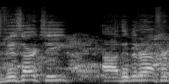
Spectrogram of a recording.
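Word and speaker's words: Vizrt: If you're not the only one that pronounces it, Vizert. Um, so it's okay. But it's Viz RT.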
